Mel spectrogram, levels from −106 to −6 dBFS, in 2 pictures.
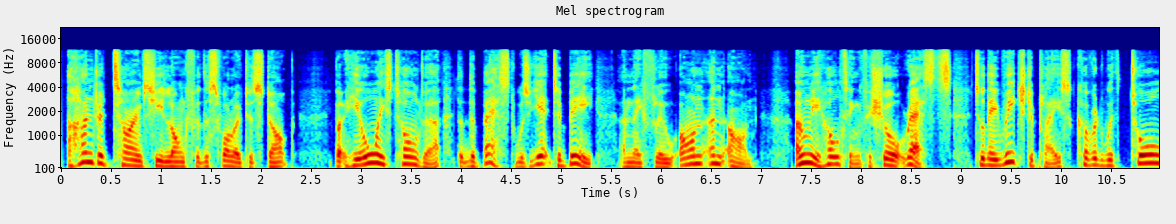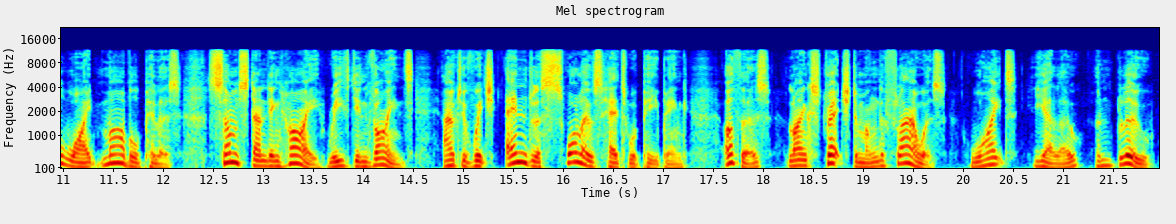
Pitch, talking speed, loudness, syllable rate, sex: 155 Hz, 185 wpm, -19 LUFS, 5.1 syllables/s, male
